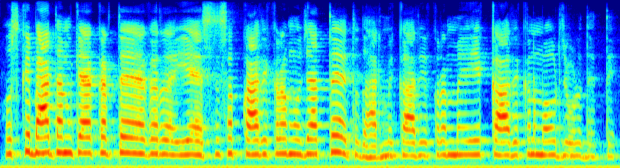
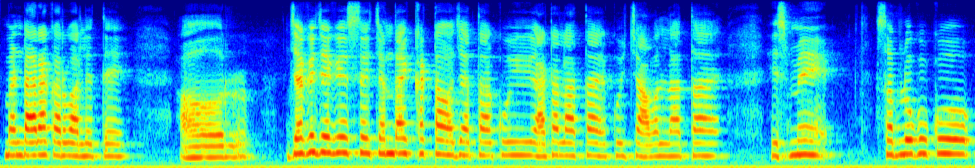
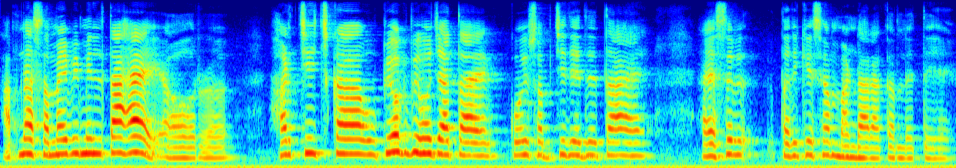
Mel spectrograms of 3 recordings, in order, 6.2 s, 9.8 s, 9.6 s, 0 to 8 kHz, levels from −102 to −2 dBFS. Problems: background sounds at intervals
